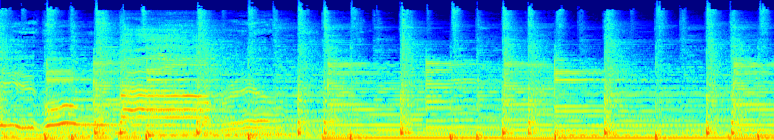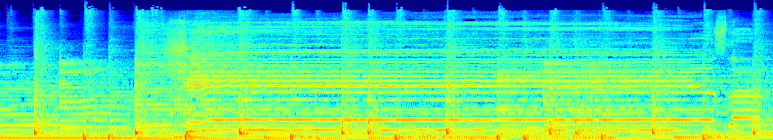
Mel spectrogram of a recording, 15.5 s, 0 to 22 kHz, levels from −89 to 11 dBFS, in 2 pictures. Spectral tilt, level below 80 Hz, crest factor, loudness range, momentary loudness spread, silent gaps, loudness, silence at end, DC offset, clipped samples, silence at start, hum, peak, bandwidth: -5 dB/octave; -22 dBFS; 14 dB; 4 LU; 5 LU; none; -15 LUFS; 0 s; under 0.1%; under 0.1%; 0 s; none; 0 dBFS; over 20 kHz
